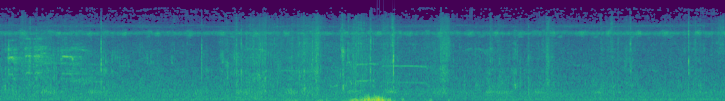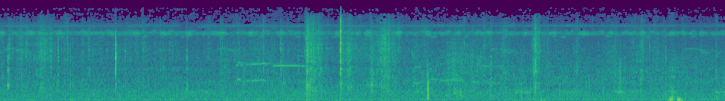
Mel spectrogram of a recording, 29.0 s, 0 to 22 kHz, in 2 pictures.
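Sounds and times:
insects droning: 0.0s - 29.0s
leaves rustling: 0.0s - 29.0s
rooster crowing: 0.1s - 2.0s, 6.8s - 8.8s, 19.0s - 21.0s, 22.7s - 24.8s.

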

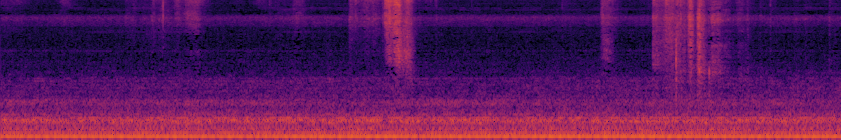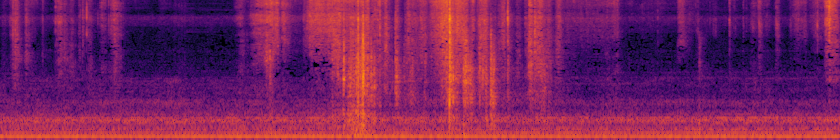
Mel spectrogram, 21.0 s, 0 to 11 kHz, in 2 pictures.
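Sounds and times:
steady low hum: 0.0s - 21.0s
paper crackles: 8.2s - 9.1s, 10.6s - 12.1s, 13.5s - 21.0s
paper rustling: 8.2s - 9.1s, 10.6s - 12.1s, 13.5s - 18.4s, 19.0s - 21.0s.

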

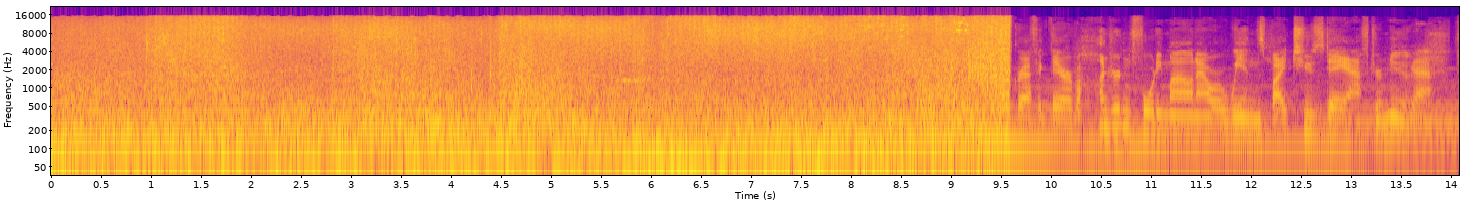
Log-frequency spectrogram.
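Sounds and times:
storm wind buffeting microphone: 0.0s - 9.6s.

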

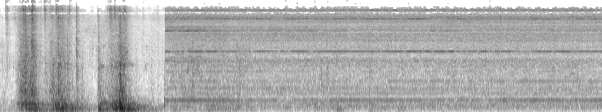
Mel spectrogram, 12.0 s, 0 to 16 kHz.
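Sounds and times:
shop vacuum motor whine: 3.3s - 12.0s.

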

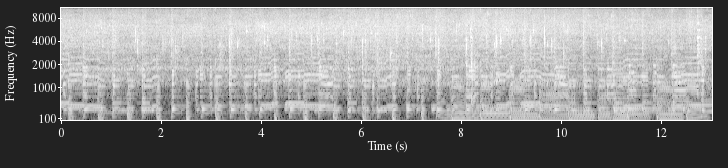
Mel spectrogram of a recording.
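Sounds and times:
background music with beat: 0.0s - 13.0s
chips frying in hot oil: 0.0s - 13.0s
deep bass line: 7.6s - 13.0s.

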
